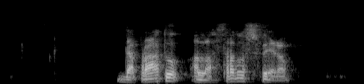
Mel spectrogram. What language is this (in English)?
Italian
